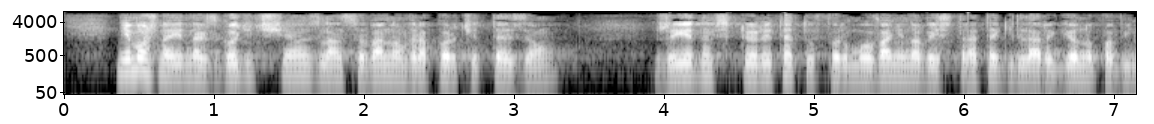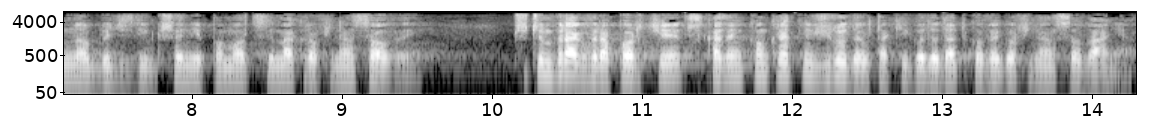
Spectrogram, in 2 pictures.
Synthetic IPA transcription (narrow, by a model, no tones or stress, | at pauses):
ɲɛmɔʐnajɛd̪naɡzɡɔd͡ʑit͡ɕɕɛzlansɔvanɔ̃w̃vɾapɔɾt͡ɕɛt̪ɛzɔ̃w̃ | ʐɛjɛd̪nɘmspɾʲjɔɾɘt̪ɛt̪ufːɔɾmuwɔvaɲunɔvɛjst̪ɾat̪ɛɡʲjid̪laɾɛɡʲjɔnupɔvʲinːɔbɘd͡ʑzvʲjɛ̃ŋkʂɛɲɛpɔmɔt̪sɘmakɾɔfʲinansɔvɛ̰j | pʂɘ̥t͡ʂɘmbɾaɡvɾapɔɾt͡ɕɛfskazaɲkɔŋkɾɛt̪nɘɣʑɾud̪ɛwt̪akʲɛɡɔd̪ɔd̪at̪kɔvɛɡɔfʲinansɔvaɲa̰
